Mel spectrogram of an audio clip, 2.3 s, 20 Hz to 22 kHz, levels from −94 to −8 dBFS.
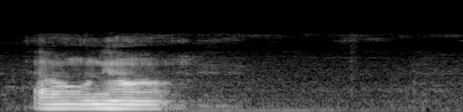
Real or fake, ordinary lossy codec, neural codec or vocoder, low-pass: real; none; none; none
